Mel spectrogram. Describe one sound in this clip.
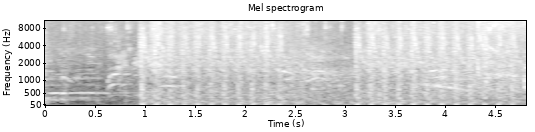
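A blaster rifle fires rapid shots.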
